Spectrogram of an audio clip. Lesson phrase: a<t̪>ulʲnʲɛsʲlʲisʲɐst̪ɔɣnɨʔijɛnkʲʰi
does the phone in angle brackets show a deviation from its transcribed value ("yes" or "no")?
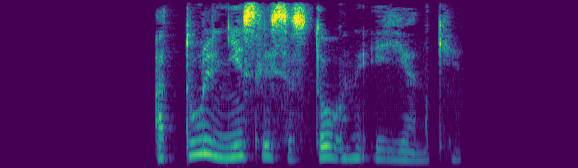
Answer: no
